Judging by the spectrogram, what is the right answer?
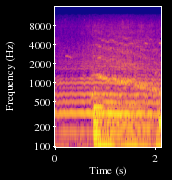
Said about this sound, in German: Die Hummel ist zu schwer für die Fläche ihrer Flügel. Nach den Gesetzen der Aerodynamik dürfte sie nicht fliegen können. Die Hummel weiß das aber nicht und fliegt einfach trotzdem.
